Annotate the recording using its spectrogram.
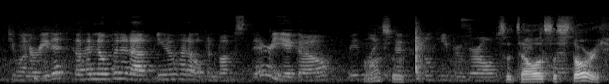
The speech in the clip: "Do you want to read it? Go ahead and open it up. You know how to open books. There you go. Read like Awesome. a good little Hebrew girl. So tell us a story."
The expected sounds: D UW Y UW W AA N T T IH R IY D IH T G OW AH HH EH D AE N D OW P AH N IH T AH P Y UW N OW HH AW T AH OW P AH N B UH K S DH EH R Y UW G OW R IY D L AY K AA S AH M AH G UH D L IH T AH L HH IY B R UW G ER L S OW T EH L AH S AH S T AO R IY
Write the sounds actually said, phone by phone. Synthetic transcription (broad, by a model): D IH Y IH W AA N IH R IY D IH T G OW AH HH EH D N OW P AH N IH T AH P Y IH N OW HH AW T AH OW P AH N B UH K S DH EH R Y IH G OW R IY D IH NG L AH AH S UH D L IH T L HH IY B R UW G ER L S OW T EH L AH S AH S T AO R IY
